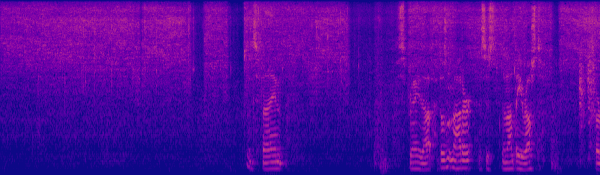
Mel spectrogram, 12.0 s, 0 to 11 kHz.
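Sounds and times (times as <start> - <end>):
aerosol spray hissing: 0.0 - 7.0, 8.0 - 12.0.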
